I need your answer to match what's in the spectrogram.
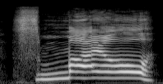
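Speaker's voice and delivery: high mock-cheerful Smile; sarcastic cheery. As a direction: sing it out with fake cheer. Sarcastic segment jingle.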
